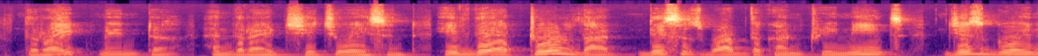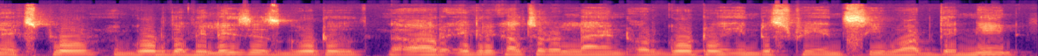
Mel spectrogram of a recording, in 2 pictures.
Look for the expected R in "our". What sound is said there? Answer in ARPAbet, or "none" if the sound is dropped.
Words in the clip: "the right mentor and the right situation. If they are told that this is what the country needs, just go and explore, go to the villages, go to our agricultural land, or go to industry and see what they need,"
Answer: R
